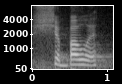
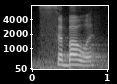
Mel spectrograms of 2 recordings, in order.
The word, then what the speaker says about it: Shibboleth: If he said no, then they would say to him, "Say now, Shibboleth." But he said Sibboleth, for he could not pronounce it correctly.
